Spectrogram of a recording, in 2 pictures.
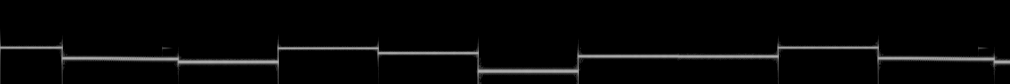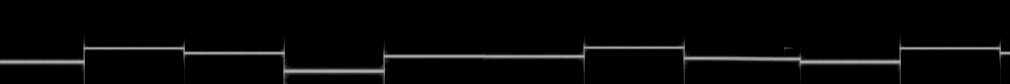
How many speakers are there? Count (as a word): zero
